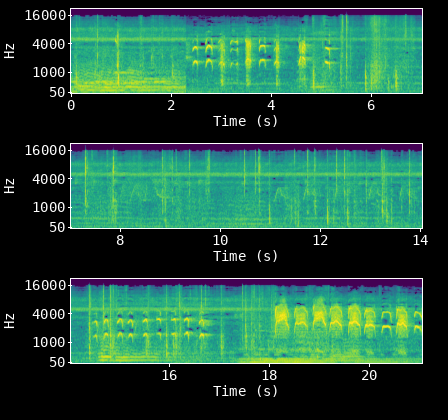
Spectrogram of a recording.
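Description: Capuchin monkey calling: rows of short, high-pitched chirping squeals, one run a couple of seconds in, another past the middle and the loudest near the end, over soft background music.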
